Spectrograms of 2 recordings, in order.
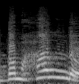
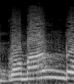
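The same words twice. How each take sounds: First: ব্রহ্মাণ্ড as "brom-hando", h sounded; spelling pronunciation. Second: ব্রহ্মাণ্ড as "brommando", no h; actual pronunciation. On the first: Teacher contrasts for students ব্রহ্মাণ্ড as "brom-hando". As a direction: break ব্রহ্মাণ্ড after m and sound the h. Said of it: "না ব্রহ্মাণ্ড". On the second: Teacher models for students ব্রহ্মাণ্ড as "brommando", h silent. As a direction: run m straight into the vowel in ব্রহ্মাণ্ড. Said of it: "এই যে ব্রহ্মাণ্ড না". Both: Shown as a demonstration.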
